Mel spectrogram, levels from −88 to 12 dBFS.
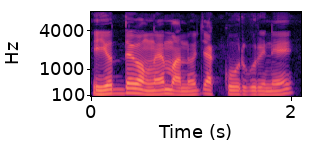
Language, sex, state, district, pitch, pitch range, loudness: Chakma, female, Tripura, Dhalai, 135 Hz, 125-150 Hz, -16 LUFS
